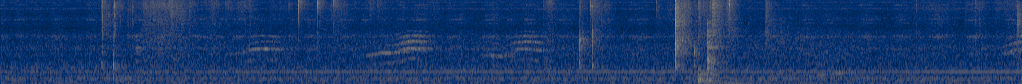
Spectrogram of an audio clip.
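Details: Kittens and grandkittens indoors. Several soft, short rising-falling meows come irregularly among scattered clicks and taps, with a low household hum throughout.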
